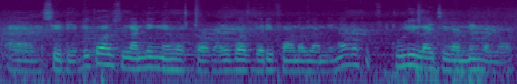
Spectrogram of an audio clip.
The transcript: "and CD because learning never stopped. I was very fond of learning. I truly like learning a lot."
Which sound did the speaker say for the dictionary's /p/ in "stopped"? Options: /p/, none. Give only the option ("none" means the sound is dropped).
none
